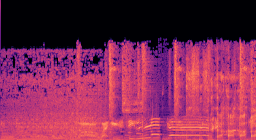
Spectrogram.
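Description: A pop song plays loudly and continuously, with a sung vocal line sliding between notes over steady, full instrumental backing and a sustained bass.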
